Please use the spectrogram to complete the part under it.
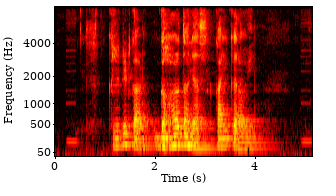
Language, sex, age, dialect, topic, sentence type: Marathi, male, 25-30, Standard Marathi, banking, question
